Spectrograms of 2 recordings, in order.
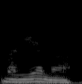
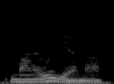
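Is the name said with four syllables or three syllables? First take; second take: three; four. First: The name is said with three syllables. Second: The name is said with four syllables. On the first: This is the usual form of the name. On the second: This is how local people say the name.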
